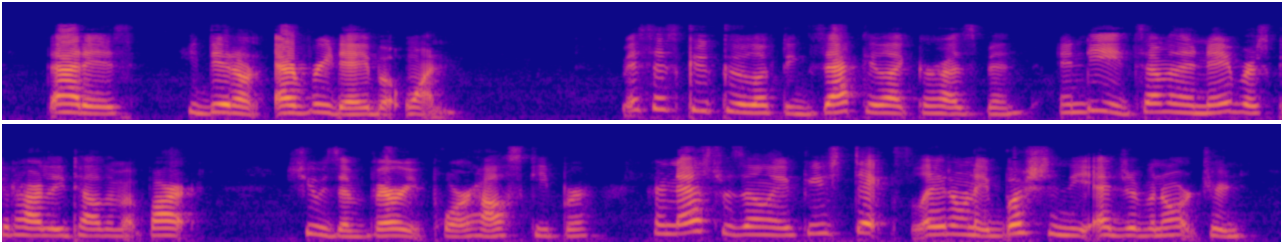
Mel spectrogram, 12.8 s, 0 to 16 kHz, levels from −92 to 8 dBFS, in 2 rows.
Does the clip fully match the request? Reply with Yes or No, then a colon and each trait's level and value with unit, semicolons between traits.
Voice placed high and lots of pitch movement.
No: high, 230 Hz; average, 3.7 semitones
